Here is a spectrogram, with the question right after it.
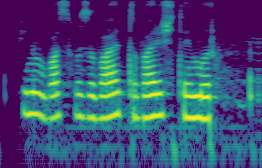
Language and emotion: Russian, neutral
